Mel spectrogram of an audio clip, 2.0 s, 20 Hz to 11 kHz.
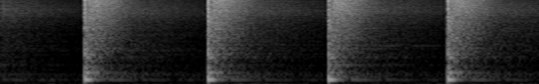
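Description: Single rim shots on a 6.5x14 copper snare drum, struck about twice a second at an even pace. There are four sharp cracks, each ringing briefly.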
